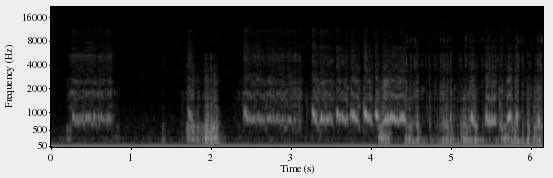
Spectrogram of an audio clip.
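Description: High-pitched whine of a small electric rotary polishing tool, running in short bursts and then wavering rapidly several times a second from about three seconds in.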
